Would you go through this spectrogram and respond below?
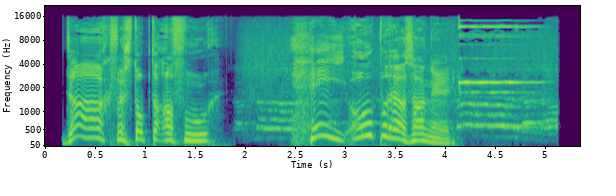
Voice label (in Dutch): Verstopte Afvoer Commercial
